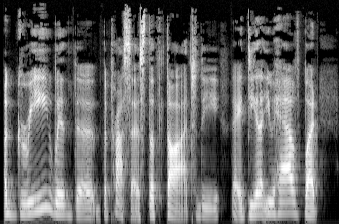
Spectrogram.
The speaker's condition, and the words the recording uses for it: None; typical speech.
